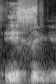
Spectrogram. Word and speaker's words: Isagi: Because I still don't know what the correct pronunciation of it. The main characters. Isagi Yoichi? Is it Isagi? Isagi or Isagi? It's Isagi.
